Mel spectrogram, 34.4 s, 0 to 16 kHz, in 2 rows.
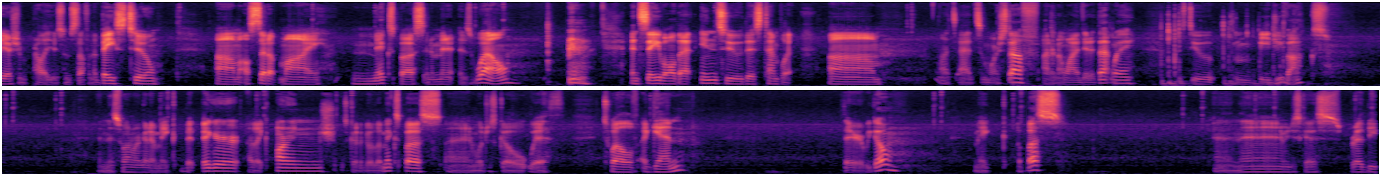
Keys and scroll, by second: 14.8-16.6 typing.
